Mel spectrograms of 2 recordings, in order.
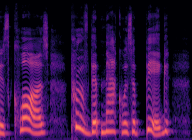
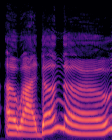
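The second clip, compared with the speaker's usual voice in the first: mock terrifying; 3 semitones lower, 4 dB louder than usual. A narrator's reading. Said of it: "trying to sound terrifying".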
